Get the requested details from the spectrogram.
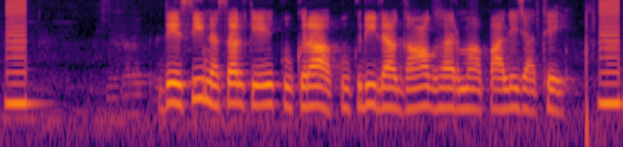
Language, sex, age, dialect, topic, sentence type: Chhattisgarhi, female, 25-30, Western/Budati/Khatahi, agriculture, statement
